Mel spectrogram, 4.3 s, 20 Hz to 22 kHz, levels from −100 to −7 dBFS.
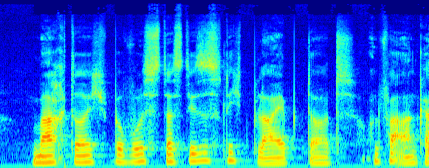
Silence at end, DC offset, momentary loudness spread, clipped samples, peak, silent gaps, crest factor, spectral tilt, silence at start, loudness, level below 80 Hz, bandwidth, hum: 0 s; under 0.1%; 12 LU; under 0.1%; -12 dBFS; none; 24 dB; -4.5 dB/octave; 0.35 s; -35 LUFS; -66 dBFS; over 20 kHz; none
